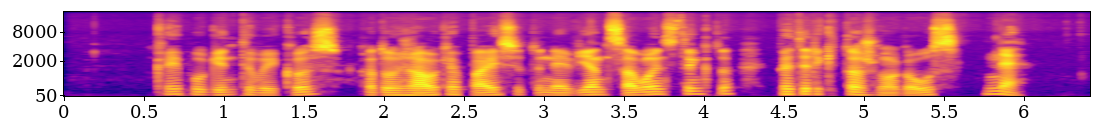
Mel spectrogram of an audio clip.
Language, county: Lithuanian, Šiauliai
